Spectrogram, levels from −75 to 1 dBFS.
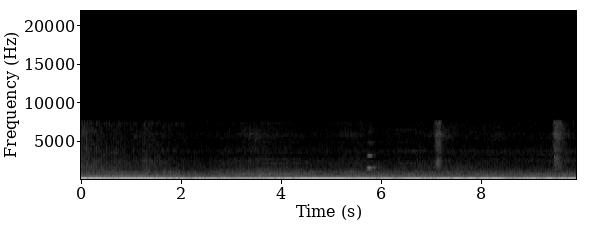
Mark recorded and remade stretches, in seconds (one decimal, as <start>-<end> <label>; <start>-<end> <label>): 0.0-3.5 recorded; 3.5-6.7 remade; 6.7-9.9 recorded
